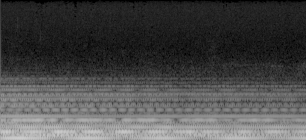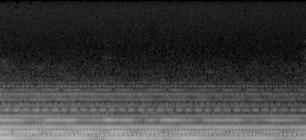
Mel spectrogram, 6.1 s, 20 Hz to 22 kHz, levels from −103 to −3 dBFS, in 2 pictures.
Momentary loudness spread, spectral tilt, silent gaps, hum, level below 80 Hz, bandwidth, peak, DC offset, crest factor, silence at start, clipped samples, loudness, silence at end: 14 LU; -11 dB/octave; none; none; -44 dBFS; 3.1 kHz; -16 dBFS; under 0.1%; 16 dB; 0 s; under 0.1%; -33 LUFS; 0 s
